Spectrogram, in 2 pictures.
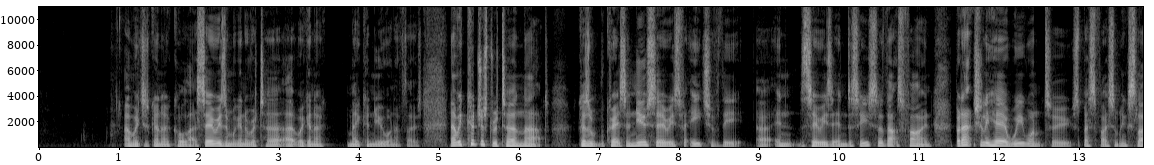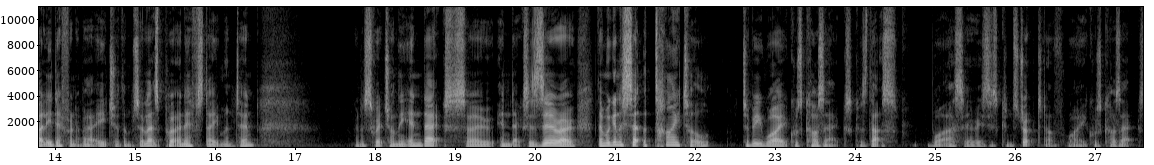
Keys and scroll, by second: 1.9 shift+e, 2.8 shift+Return, 3.1 shift+space, 3.2 shift+8, 4.7-5.7 typing, 16.6-17.4 typing, 20.5 shift+space, 20.6 shift+[, 20.9 shift+Return, 25.2-26.1 typing.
